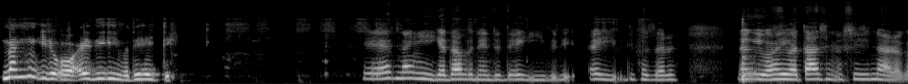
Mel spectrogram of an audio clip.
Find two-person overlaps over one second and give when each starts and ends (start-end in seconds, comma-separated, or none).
none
